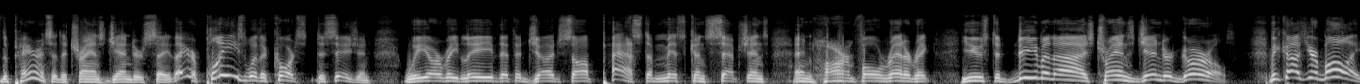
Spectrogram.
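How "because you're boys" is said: high, heated, fired-up yelling outburst. Reacting to a quoted statement from the parents, yelling. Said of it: "I'm sorry. I'm yelling".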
